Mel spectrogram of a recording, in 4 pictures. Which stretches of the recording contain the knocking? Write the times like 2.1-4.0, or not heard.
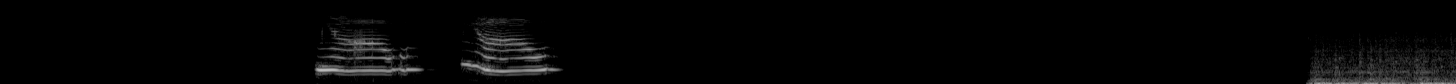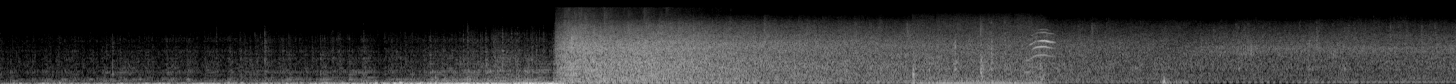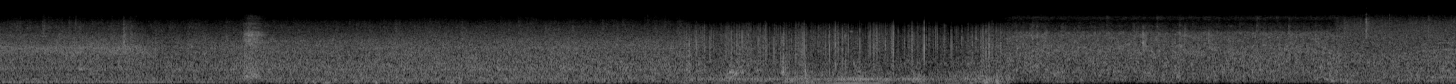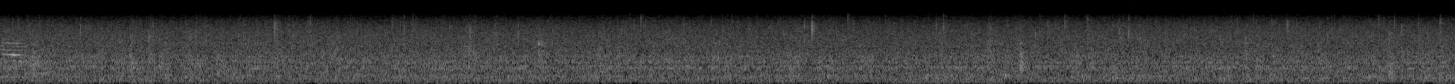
not heard.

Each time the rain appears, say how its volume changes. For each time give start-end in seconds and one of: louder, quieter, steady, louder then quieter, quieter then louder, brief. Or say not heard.
13.1-58.2 quieter.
